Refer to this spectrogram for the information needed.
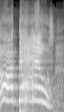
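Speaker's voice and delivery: very high, very loud yelled cry. Imitating people who pray by shouting at God: imitating people shouting in prayer.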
